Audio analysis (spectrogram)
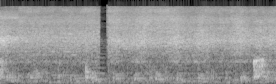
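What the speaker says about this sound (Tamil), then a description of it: "நல்லா வதங்கணும்." Onions sautéing in hot oil in a pan while being stirred for pasta, a steady loud sizzle and hiss throughout with a couple of brief scraping stirs.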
